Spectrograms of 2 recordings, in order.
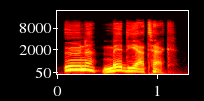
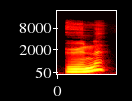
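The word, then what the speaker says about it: une médiathèque: Our first key term is undiate. Let's try saying it slowly together. Undat. Good. Now, a little faster. Undiate.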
